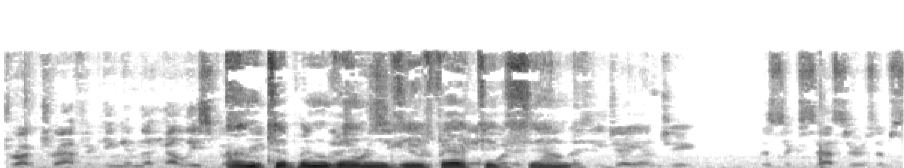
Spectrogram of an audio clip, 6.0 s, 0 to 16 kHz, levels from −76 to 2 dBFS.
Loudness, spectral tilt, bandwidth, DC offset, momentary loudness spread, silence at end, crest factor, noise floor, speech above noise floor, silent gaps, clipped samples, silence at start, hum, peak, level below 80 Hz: -14 LUFS; -5.5 dB/octave; 11.5 kHz; under 0.1%; 23 LU; 0 s; 16 dB; -58 dBFS; 42 dB; none; under 0.1%; 0.1 s; none; 0 dBFS; -52 dBFS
